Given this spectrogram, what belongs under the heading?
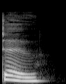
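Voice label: "doe", British English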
